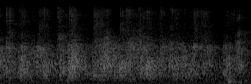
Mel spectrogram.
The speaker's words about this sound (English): Are you clapping because it's true? Or you are clapping because you believe it?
